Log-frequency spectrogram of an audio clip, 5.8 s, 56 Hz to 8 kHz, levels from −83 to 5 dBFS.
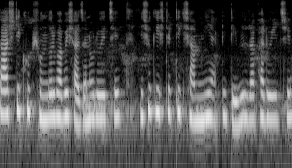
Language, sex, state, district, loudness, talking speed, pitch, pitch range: Bengali, female, West Bengal, Paschim Medinipur, -14 LUFS, 135 wpm, 250 Hz, 235-280 Hz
